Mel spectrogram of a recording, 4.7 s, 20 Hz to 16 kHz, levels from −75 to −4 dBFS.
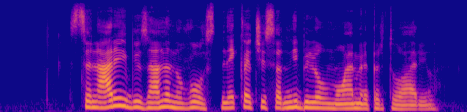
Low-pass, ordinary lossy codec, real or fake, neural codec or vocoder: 14.4 kHz; none; fake; codec, 32 kHz, 1.9 kbps, SNAC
